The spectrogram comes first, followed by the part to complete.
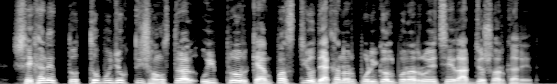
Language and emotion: Bengali, neutral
